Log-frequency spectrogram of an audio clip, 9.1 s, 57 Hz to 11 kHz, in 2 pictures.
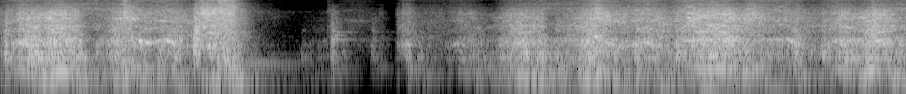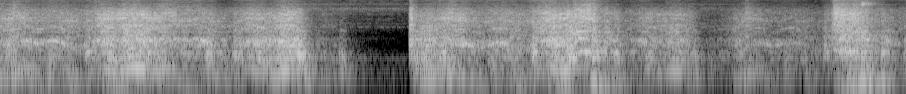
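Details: Third-gen (82–92) Camaro on starter fluid, other coil pack just plugged in: uneven cranking bursts with sharp pop partway, coughs but never runs; backfire, no start. Owner suspects injectors not working.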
